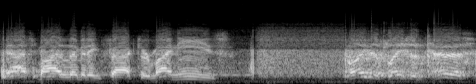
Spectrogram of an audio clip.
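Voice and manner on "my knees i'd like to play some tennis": usual speaking voice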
